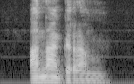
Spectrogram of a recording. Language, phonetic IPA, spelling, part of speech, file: Polish, [ãˈnaɡrãm], anagram, noun, Pl-anagram.ogg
